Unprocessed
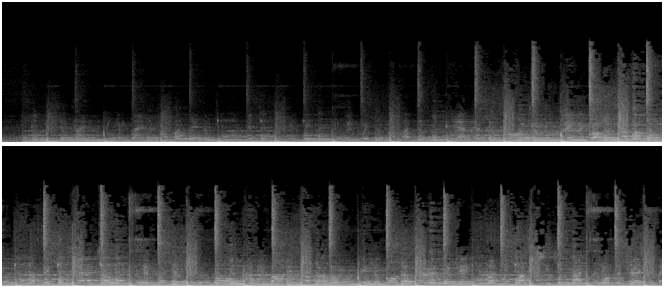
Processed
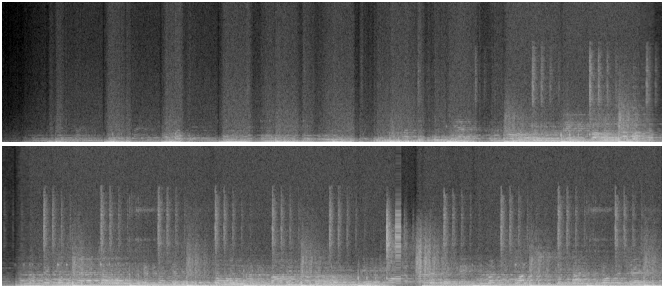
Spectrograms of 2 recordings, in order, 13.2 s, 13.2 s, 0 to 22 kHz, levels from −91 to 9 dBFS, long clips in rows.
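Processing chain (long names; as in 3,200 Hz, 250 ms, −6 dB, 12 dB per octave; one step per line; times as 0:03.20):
0:10.37–0:10.80: meter weighting curve ITU-R 468
bit reduction 8 bits
repeating echo 87 ms, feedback 54%, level −5 dB
0:06.37–0:06.87: phases set to zero 152 Hz
automatic gain control gain up to 10.5 dB
0:03.66–0:04.72: dynamic equaliser 190 Hz, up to +6 dB, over −32 dBFS, Q 0.73
noise gate −18 dBFS, range −9 dB
buffer that repeats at 0:10.53, samples 256, times 8
level that may rise only so fast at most 230 dB per second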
